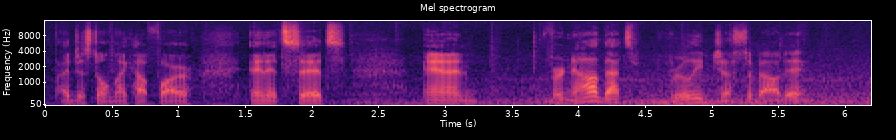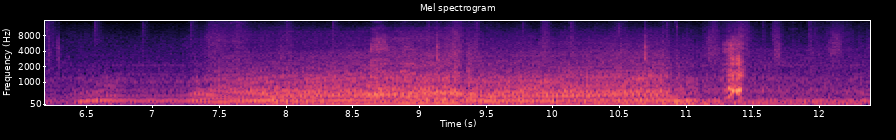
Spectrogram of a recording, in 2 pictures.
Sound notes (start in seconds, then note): 5.7 laughing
